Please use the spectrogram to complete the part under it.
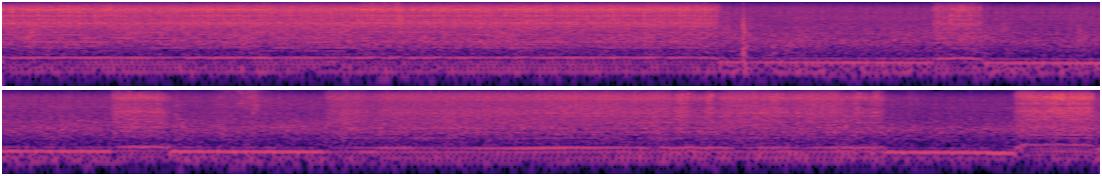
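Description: Tyres hum loudly on the road.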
